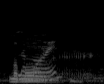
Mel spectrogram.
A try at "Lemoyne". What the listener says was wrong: You're pronouncing the city in the French way, and you're pronouncing the district in the American way.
